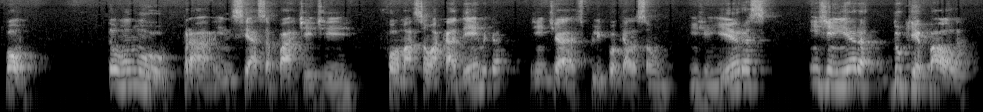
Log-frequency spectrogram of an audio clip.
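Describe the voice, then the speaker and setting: A man's voice: medium pitch, big pitch swings, moderate pace, a little mellow. A man hosting an interview, friendly and conversational, often adding tag questions. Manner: friendly, conversational, with many "né" tags. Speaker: interview host. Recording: echoey room.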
